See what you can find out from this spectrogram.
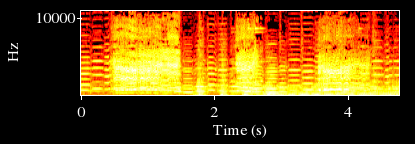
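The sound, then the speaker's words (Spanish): Goats bleat on a farm in Santiago del Estero, Argentina, where they are raised organically: several long, wavering, nasal bleats with strong vibrato, overlapping and loud, with quieter animal sounds between them. “Llega Incupo y nos habla de la cría de cabras, pero estas cabras se crían de una forma un poco distinta.”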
